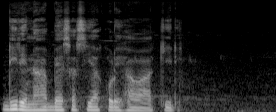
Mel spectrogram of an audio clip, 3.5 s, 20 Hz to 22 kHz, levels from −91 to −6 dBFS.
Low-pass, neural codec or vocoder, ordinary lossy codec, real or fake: none; none; none; real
